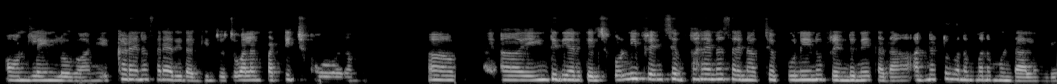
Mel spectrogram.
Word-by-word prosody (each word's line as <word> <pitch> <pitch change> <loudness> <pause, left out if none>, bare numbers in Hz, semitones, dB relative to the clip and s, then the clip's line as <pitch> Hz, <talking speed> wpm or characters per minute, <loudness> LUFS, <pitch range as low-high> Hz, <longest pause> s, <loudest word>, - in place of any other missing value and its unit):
ఆన్‌లైన్‌లో 190 -1 +1
గాని 170 +1 -7
ఎక్కడైనా 225 +2 0
సరే 215 0 0
అది 195 0 -1
తగ్గించొచ్చు. 180 +1 -5
వాళ్ళని 200 0 +1
పట్టిచ్చుకోవడం. 185 -4 -3 0.8
ఆహ్, 205 -1 +2 0.5
ఆ - - +2 0.3
ఏంటిది 215 +1 +3
అని 200 - -2
తెలుసుకొని 190 +4 -1
నీ 265 - +6
ఫ్రెండ్స్ 235 +1 0
ఎవ్వరైనా 240 +1 +1
సరే 220 -2 +2
నాకు 195 0 -3
చెప్పు 205 0 -1
నేను 210 +1 +4
ఫ్రెండ్‌నే 195 0 +2
కదా! 175 0 -2 0.2
అన్నట్టు 225 +5 -2
మనం, 205 -2 0
మనం 200 -1 -3
ఉండాలండి 165 -2 -1
200 Hz, 150 wpm, -25 LUFS, 185-215 Hz, 0.8 s, నీ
